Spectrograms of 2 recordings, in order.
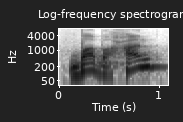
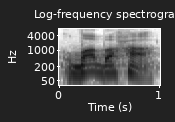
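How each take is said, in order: First: The word ends with an n sound. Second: The word ends with a long a. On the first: "Dabhan završava" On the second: "mi stajemo dabha"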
